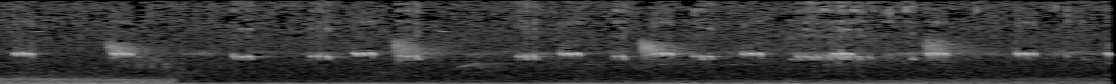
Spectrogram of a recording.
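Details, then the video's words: Crickets at night chirping in short high pulsed bursts of two or three clicks, repeated roughly every half second, over soft blowing wind and a low steady rumble. "Relaxing Night Time Sounds | Crickets & Soft Wind"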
